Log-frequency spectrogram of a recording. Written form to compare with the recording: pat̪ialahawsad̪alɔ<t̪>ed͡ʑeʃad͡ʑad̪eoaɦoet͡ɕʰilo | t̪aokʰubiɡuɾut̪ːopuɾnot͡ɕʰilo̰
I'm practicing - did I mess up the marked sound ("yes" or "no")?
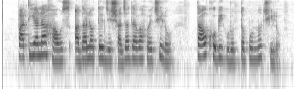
no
